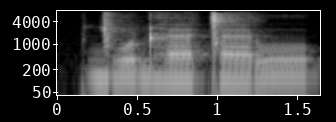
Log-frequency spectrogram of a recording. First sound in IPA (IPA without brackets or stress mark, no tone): ɡ͡ǀ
